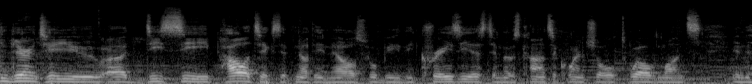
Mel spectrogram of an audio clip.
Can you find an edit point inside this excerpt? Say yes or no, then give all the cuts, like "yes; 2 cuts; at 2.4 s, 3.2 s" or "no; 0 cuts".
no; 0 cuts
